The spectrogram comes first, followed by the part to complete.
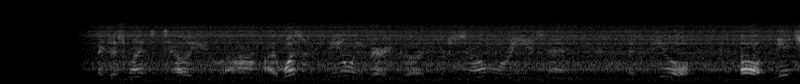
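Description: Speech played through a computer's speaker on a video call, starting about a second in.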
